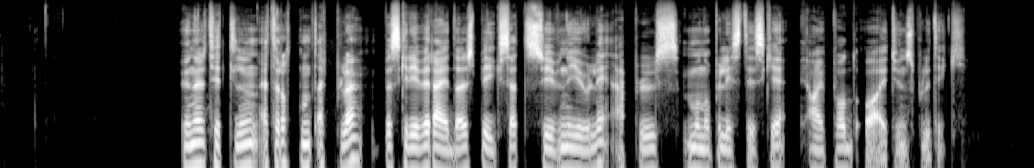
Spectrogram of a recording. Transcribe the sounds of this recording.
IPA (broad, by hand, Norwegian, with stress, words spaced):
ˈʉnəɾ ˈtɪtl̩n̩ ˈɛt ˈɾɔtn̩t ˈɛplə bəˈskɾiːʋə ˈɾæɪdɑɾ ˈspiːɡsɛt ˈsyːʋn̩ə ˈjʉːlɪ ˈæpl̩s mʊnʊpʊˈlɪstɪskə ˈɑɪˌpɔd ˈʔoː ˈɑɪˌtʉːnspʊlɪˌtɪk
